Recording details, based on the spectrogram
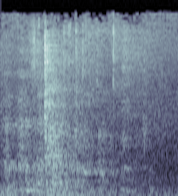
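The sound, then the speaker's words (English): A door is pushed shut, a single soft thud with a brief scraping rustle, followed by quiet background noise with no talking. “I know in theory, the chances of some horrible person coming and attacking me from behind when the door is closed is not really all that different from the same when the door is open, but still, it's unsettling.”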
